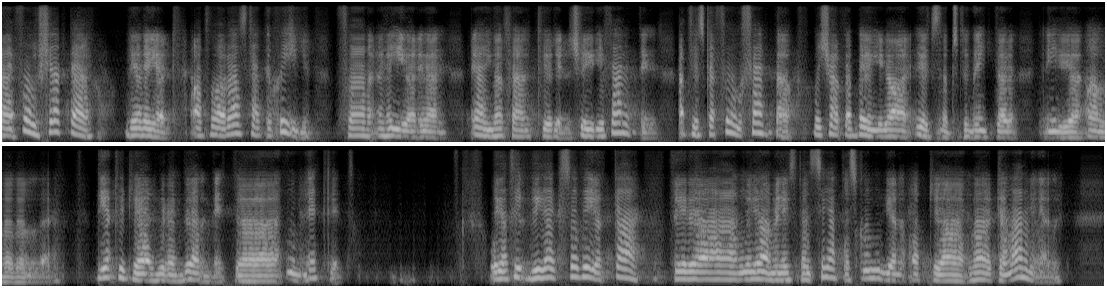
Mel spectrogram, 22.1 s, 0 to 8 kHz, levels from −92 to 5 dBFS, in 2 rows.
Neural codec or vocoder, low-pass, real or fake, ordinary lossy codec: codec, 16 kHz, 0.5 kbps, FreqCodec, smaller model; 7.2 kHz; fake; none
